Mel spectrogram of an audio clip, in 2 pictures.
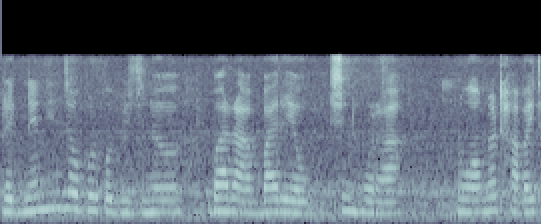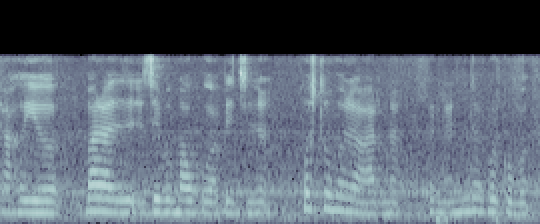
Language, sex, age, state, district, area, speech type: Bodo, female, 18-30, Assam, Kokrajhar, urban, spontaneous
